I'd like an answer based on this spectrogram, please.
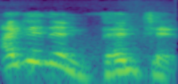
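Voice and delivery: heated, high, fed-up yell. Retelling a work argument, imitating himself yelling. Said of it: "I finally yelled at him".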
